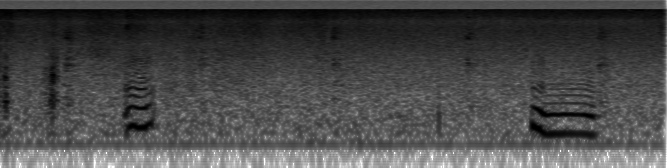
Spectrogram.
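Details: Pet cat Goldie snoring in her sleep indoors: two short, whistling snore notes a few seconds apart against a quiet room, with light clicks near the start.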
